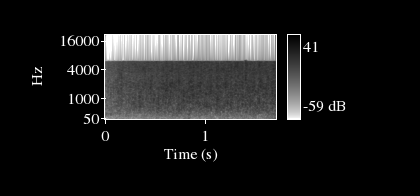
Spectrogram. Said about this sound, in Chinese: 你看，音乐停了以后，掌声就没有停。哎，没有停。怎么样？这都是给我的掌声。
